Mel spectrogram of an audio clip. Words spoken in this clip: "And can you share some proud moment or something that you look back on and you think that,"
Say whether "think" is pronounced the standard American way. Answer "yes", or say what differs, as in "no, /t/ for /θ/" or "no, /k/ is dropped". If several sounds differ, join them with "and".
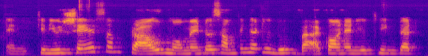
no, /t/ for /θ/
